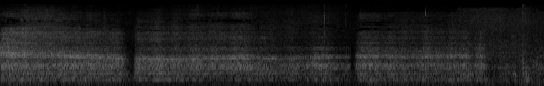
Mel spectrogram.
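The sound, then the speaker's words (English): Deep, airy breathing that rushes on steadily, broken by two brief pauses as the breath turns over, with no talking. “breathing. That's what we're doing, right?”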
